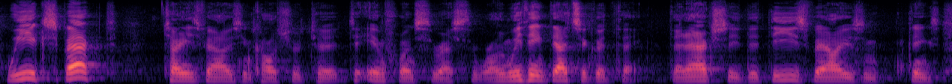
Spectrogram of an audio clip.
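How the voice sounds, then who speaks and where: A man answering questions as a foreign policy expert, speaking off the cuff in a halting, thoughtful, hedging way. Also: a little high, darkish tone. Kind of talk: unscripted answers at a policy discussion.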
